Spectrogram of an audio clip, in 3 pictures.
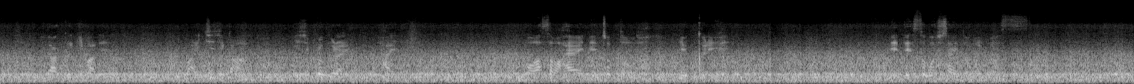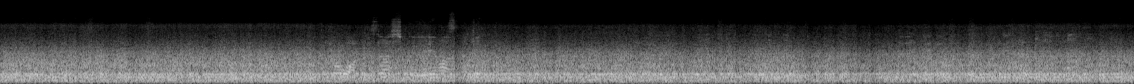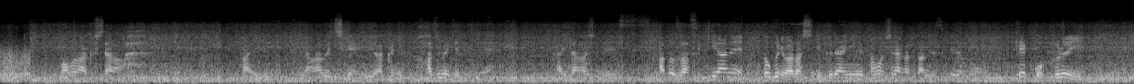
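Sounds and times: aircraft cabin engine rush: 0.0 - 34.0
constant hum: 0.0 - 34.0.

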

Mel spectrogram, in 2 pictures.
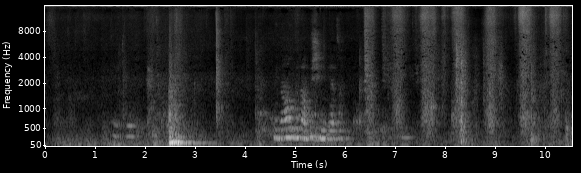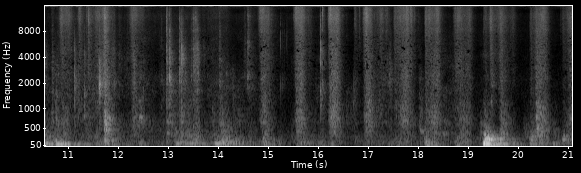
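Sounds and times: hand broom sweeping floor: 0.0 - 0.9, 6.3 - 12.9, 13.7 - 21.0.

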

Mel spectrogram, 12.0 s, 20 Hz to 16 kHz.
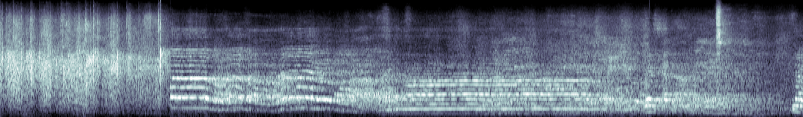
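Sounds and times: man singing a long note: 2.6 - 9.4.

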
